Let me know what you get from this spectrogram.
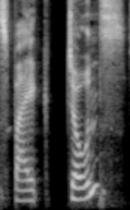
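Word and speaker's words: Spike Jonze: Und wir haben uns ausgesucht, Her von Spike Jones, so wird er wohl ausgesprochen, haben wir gerade recherchiert, äh, der bei euch auf Platz 21 liegt mit im Schnitt 86,3 Punkten.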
